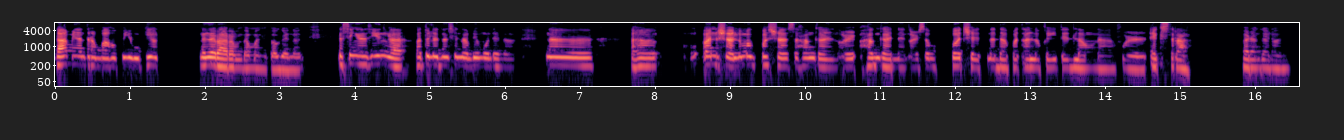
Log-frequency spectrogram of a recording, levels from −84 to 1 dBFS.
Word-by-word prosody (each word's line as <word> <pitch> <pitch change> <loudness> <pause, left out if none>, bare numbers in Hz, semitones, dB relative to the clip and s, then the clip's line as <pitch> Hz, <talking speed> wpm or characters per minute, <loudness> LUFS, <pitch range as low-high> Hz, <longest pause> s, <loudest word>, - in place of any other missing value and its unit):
dami 225 +2 +8
ng 220 -1 -2
trabaho 195 - +1
ko, - - -11
'yong 385 -2 +1
guilt, 415 -1 -1 0.5
na 200 - +1
nararamdaman 170 -5 +2
ko 145 - -5
ganun. 140 -1 -8 0.4
Kasi - - -1
nga - - +2
si 425 - -7
'yon 470 0 -2
nga, - - +5 0.2
katulad 445 -2 +1
ng 445 -2 0
sinabi 200 - -1
mo 195 - -3
din 185 -1 -7
na 175 - -15 0.5
na 210 0 +4 1.0
ah, 190 +1 -1 0.7
ano 225 0 +6
siya, 200 - +10
lumagpas 220 +1 0
siya 190 -1 +6
sa 195 - -2
hanggan 180 -3 -1
or 180 +1 0 0.2
hangganan 185 -3 0
or - - -4
sa 190 - -3 0.3
budget 185 -4 +2
na 175 - -2
dapat 170 0 -1
allocated 170 0 -4
lang 160 -1 -1
na 155 -1 -10
for 150 -1 -5
extra, 170 -5 0 0.7
parang 170 -2 -4
ganun. 160 -2 -12
185 Hz, 155 wpm, -26 LUFS, 170-210 Hz, 1.0 s, siya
